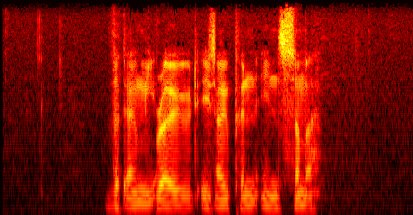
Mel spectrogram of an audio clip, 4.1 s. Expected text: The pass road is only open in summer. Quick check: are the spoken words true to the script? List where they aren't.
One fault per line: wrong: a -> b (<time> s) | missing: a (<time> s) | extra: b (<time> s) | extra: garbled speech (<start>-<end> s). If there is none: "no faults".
wrong: pass -> only (1.2 s)
missing: only (2.2 s)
